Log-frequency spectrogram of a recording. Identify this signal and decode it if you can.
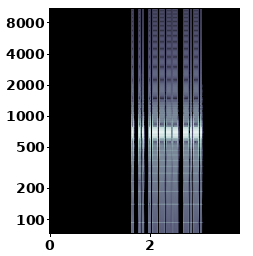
Morse code, heard as a keyed tone, about 34 wpm, 700 Hz. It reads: EI1C
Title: DXCC-100 Call Signs - 4 Characters - Repeated 3x - 35wpm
